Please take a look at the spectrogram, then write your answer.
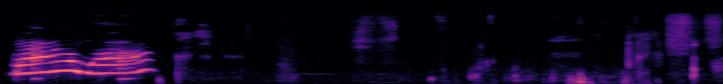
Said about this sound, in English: Ollie heard your voice and mew mewed at you. Hi, Ollie Schmolly.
